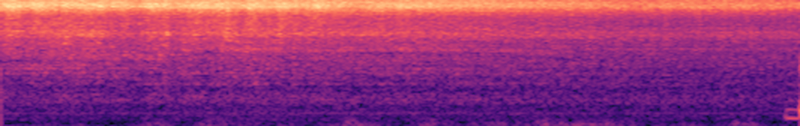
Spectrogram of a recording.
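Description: Water poured into a hot aluminium kadai of fried potatoes, hissing and sizzling as it hits the hot oil and pan. The hiss starts abruptly and slowly dies down as the water settles.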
